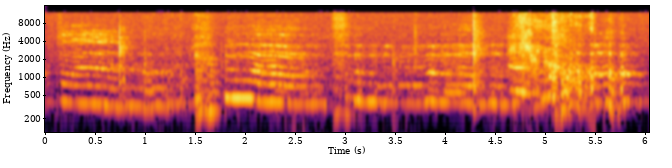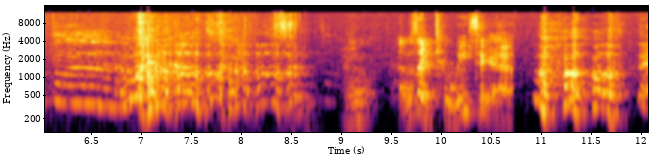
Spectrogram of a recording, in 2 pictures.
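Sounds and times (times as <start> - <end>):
person wailing: 0.0 - 9.3.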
